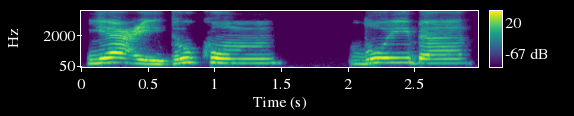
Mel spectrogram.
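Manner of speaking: Ya'idukum and duriba with short, even vowels. Shown as a demonstration. Teacher recites to class with short vowels. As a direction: keep each vowel short. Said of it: "I'm not gonna make the sound long".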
